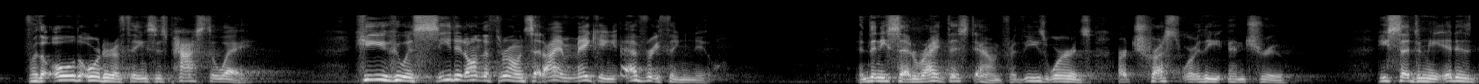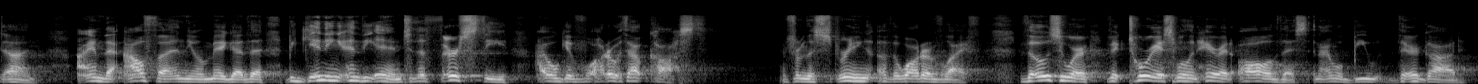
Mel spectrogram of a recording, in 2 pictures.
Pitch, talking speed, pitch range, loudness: 150 Hz, 180 wpm, 130-170 Hz, -18 LUFS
